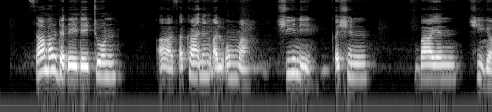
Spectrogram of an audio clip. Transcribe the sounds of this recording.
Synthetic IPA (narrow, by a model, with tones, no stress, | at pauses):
saː˦mɐ˦rda˨da˨jda˨jtoː˦n | ʔa˨sʼɐ˨kaː˦nɪ˦ŋʔa˨lʔʊ˦mːaː˨ | ʃiː˦neː˨ | kʼɐ˨ʃɪ˦m | baː˦jɐ˦n | t͡ʃiː˦ɡɐ˨ba˦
